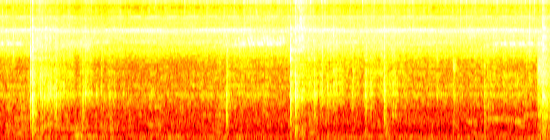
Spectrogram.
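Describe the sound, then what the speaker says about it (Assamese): Chicken pieces sizzling in hot spiced oil for a chicken curry, a steady close frying hiss broken by sharp stirring scrapes and clatters at intervals, with no voices. "ইয়াতে মই এতিয়া চিকেনখিনি দি দিম।"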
